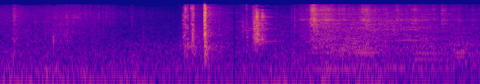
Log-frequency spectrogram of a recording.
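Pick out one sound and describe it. A metal gate clanks open.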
